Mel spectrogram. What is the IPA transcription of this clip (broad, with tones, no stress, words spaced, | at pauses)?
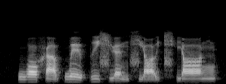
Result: wɔ˥xä˧˥pwe˥˧ɪ̯ pi˥˩ɕɥɛ˨˩n ɕjɑ˧˥ʊ̯t͡ɕʰjɑ˥ŋ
